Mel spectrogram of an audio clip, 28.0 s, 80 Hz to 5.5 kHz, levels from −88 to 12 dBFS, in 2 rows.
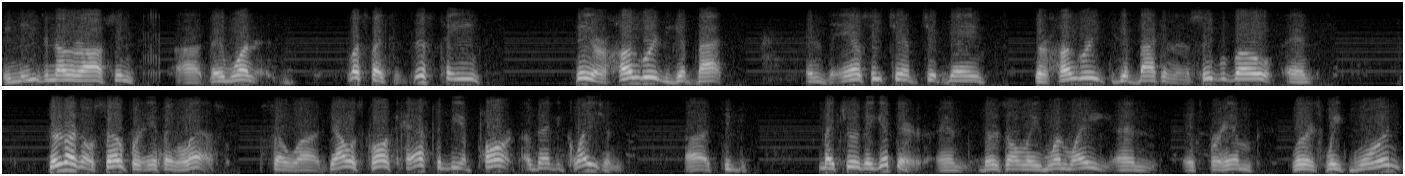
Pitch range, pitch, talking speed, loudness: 105-150 Hz, 130 Hz, 155 wpm, -26 LUFS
